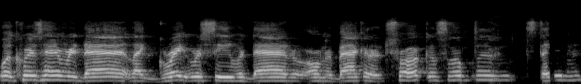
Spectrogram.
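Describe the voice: This man's voice is high-pitched, with a bright, sharp tone. He talks at a fairly slow pace, and his pitch varies in an ordinary way.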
